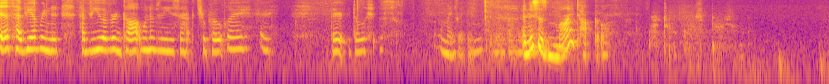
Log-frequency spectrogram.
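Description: High-pitched children's voices in short exclamations and talk without clear words, with a pause near the end.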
